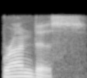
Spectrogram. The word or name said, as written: Brandes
